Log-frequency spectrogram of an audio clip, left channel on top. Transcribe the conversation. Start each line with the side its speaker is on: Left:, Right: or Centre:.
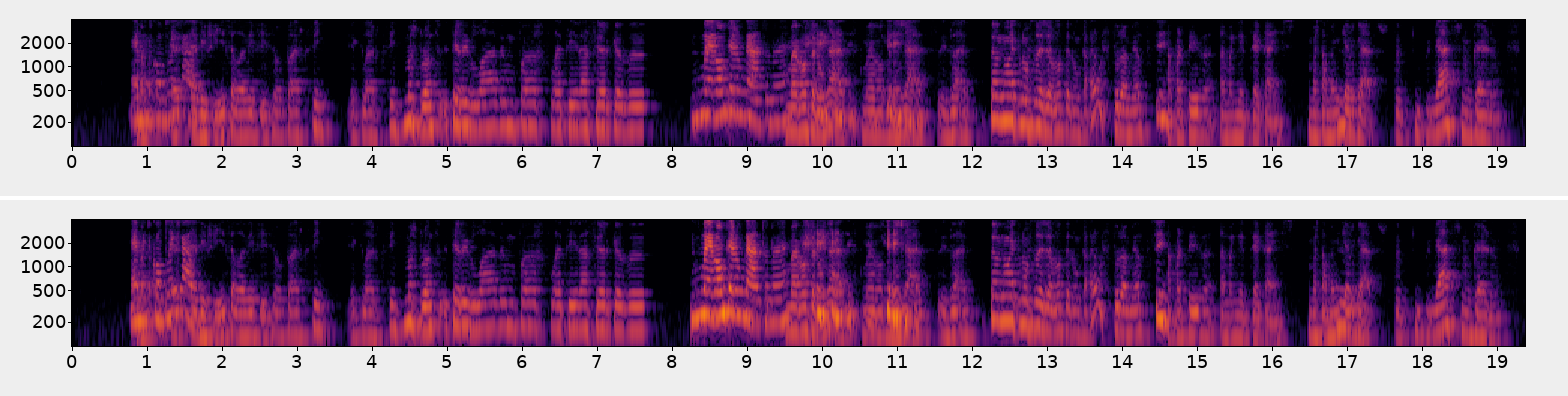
Right: é
Left: Tama-
Right: muito complicado.
Left: é, é difícil, é difícil, claro que sim, é claro que sim. Mas pronto, ter ido lá deu-me para refletir acerca de,
Right: Como é bom ter um gato, não é?
Left: Como é vão ter
Right: <laughs>
Left: um gato? Como é vão ter
Right: Exato.
Left: um gato? Exato. Então não é que não seja vão ter um gato. Eu futuramente,
Right: Sim.
Left: à partida, também hei ter cães. Mas também
Right: Hum.
Left: quero gatos. De- de- Gatos não quero.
